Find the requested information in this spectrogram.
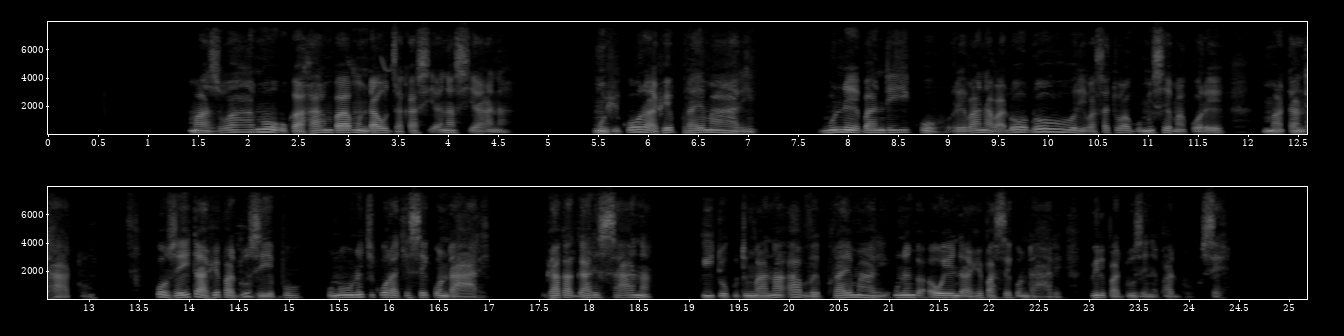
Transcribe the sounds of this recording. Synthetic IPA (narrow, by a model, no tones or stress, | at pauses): mazuʋano̞ukaɦambamundaud͡zakasija̰nasijaːna | muʐiko̞ɾaʐe̞pʰuɾaemaːɾi | mune̞ɓandiko̞re̞ʋanaʋa̰ɗo̞ɗo̞ɾiʋasatiʋaɡʱumise̞mako̞̰ɾe̞̰ | matandʱa̰ːtu | ko̞ʐeitaʐe̞padʱuze̞po̞ | uno̞ːnat͡ʃiko̞ɾat͡ʃe̞se̞ko̞ndaɾi | ʐakaɡʱaɾisana | kuitokutimwanaʔab͡vepʰuɾaimaɾiune̞ŋɡeʔa̰ue̞ndaʐe̞pase̞ko̞ndaɾiʐiɾipadʱuzene̞padʱuːz̥e̞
